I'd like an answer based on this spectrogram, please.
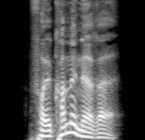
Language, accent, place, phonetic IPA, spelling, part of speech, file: German, Germany, Berlin, [ˈfɔlkɔmənəʁə], vollkommenere, adjective, De-vollkommenere.ogg
- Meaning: inflection of vollkommen: 1. strong/mixed nominative/accusative feminine singular comparative degree 2. strong nominative/accusative plural comparative degree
